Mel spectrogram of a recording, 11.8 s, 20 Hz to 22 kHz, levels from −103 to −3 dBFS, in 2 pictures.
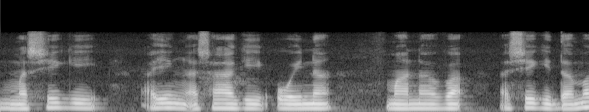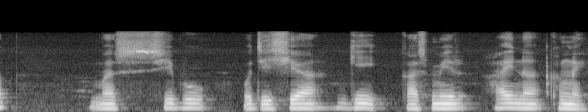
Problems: background sounds at intervals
